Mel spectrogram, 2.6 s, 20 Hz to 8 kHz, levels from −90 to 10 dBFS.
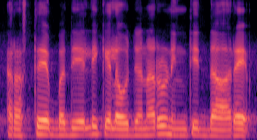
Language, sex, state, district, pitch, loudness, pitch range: Kannada, male, Karnataka, Bangalore, 140 Hz, -17 LUFS, 135-150 Hz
